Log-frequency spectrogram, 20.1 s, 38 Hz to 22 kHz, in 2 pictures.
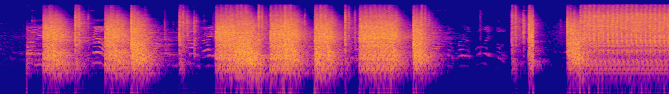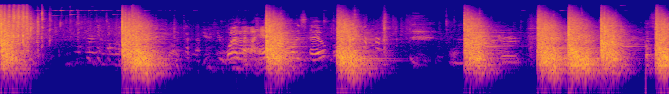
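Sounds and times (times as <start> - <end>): submachine gun bursts echoing: 8.6 - 10.7.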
